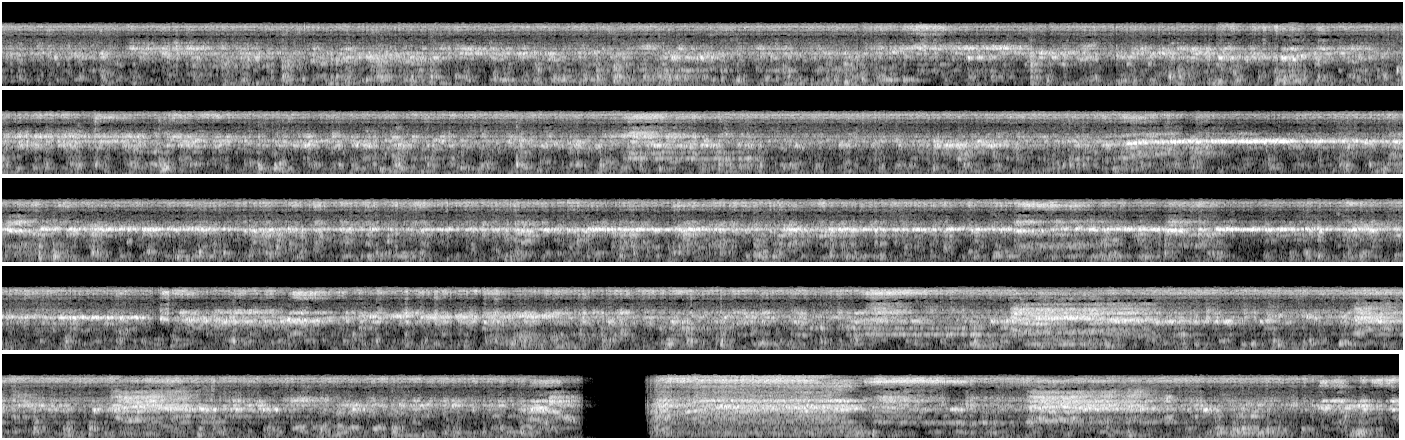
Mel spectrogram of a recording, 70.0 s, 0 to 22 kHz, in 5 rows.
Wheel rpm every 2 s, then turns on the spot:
200, 200, 200, 200, 200, 200, 200, 200, 200, 200, 200, 200, 210, 230, 230, 230, 230, 230, 230, 230, 230, 220, 200, 200, 200, 200, 200, 200, 200, 200, 130, 140, 200, 200, 200.
none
